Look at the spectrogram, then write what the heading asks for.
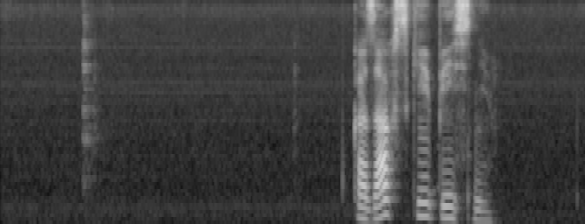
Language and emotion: Russian, neutral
